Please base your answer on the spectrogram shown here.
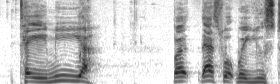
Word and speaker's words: Taymiyyah: pronouncing his name is Taymiyyah, with a shadda on the ya. Many people make it with takhfif and they say Taymiyyah. The correct way is Taymiyyah.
